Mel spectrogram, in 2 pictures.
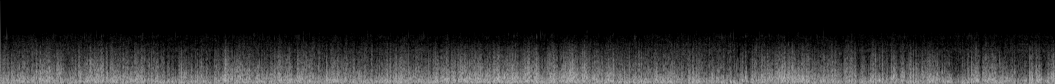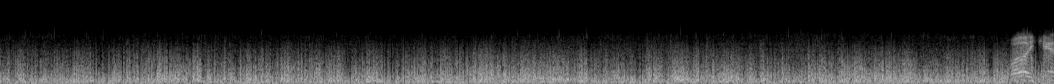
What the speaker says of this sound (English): A little bit windy today. A little bit windy. Hope it's not too bad on this mic.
